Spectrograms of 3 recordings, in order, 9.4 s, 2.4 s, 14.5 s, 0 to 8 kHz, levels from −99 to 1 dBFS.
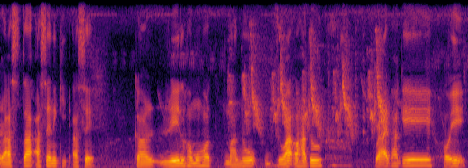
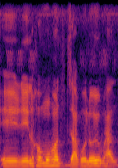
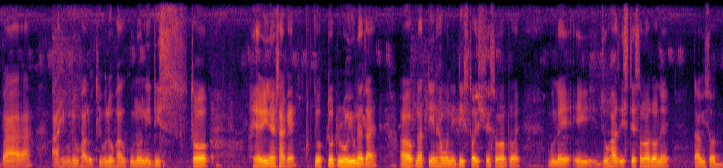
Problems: none marked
